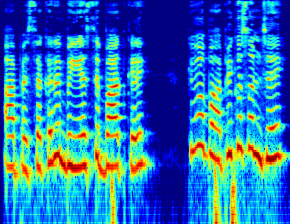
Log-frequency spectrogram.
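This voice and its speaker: A woman voicing a petulant, meddling young married daughter in an animated cartoon, scolding and dramatic. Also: extremely high pitch, normal speed. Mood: scheming.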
